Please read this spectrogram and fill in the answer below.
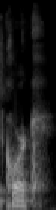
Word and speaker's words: Cork: it's quite common there my last name is cork which rhymes with dork so what we're doing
